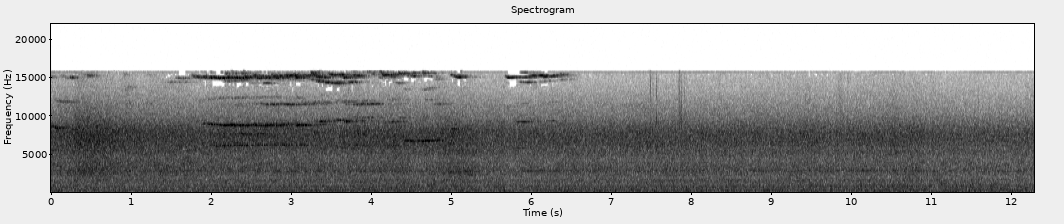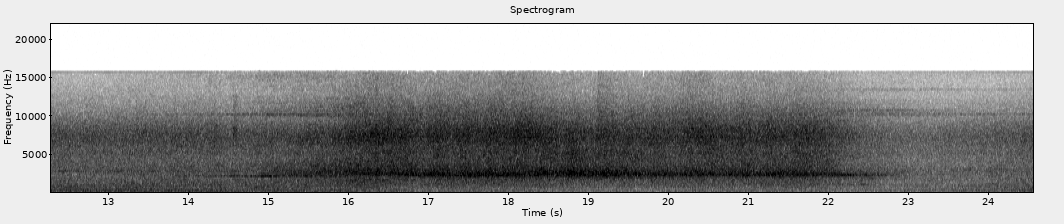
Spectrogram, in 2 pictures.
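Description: Shinkansen 100 series train running into the station platform and slowing to a stop, a steady loud rumble of wheels and running gear. A high squeal of the brakes sets in a little past the middle and lasts several seconds, fading as the train halts.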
